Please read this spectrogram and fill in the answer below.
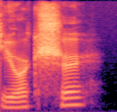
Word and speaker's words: Yorkshire: viewers it's pronounced sh not sh actually it's pronounced sh not she ple so it's Yorkshire Yorkshire Yorkshire pudding Yorkshire Terrier yeah Yorkshire Yorkshire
